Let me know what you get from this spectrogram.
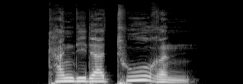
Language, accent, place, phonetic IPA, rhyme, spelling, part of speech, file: German, Germany, Berlin, [kandidaˈtuːʁən], -uːʁən, Kandidaturen, noun, De-Kandidaturen.ogg
- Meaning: plural of Kandidatur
